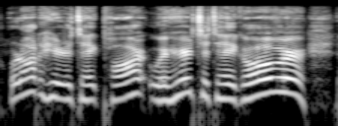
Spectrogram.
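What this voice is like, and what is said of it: Conor McGregor impression, Irish brogue. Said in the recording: “he actually spoke with the heavy Irish brogue ... A brogue is an actual Irish accent. Like when you when you hear ... when you have Conor McGregor ... That's a brogue.”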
